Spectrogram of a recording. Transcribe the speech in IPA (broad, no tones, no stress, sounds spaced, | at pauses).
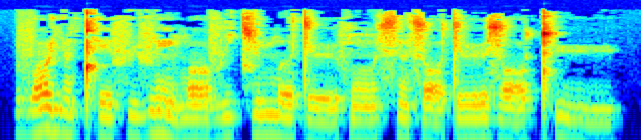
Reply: v ɔ j ə̃ ǃʰ e f y v ẽ m ɔː v i t͡ɕ y m ɤ t øː f õː s ə̃ s ɔː t øː z ɔː ǃʰ yː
